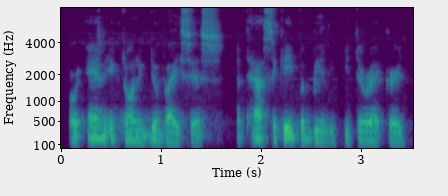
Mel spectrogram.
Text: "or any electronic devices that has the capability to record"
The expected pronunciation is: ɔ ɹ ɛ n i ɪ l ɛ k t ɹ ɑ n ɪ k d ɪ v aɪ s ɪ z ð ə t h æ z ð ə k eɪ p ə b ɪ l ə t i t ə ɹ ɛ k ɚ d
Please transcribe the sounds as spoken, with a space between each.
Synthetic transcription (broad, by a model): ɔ ɹ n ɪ n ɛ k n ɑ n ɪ k d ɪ v aɪ s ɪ s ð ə t h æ s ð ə k eɪ p ə b ɪ l ə t i t ə ɹ ɛ k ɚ d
